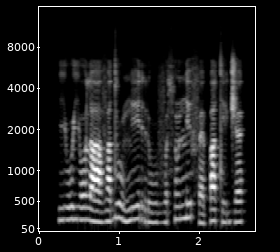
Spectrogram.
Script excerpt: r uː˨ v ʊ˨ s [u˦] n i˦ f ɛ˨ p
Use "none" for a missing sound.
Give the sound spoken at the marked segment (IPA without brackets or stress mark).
ũ˦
